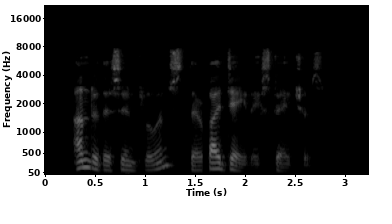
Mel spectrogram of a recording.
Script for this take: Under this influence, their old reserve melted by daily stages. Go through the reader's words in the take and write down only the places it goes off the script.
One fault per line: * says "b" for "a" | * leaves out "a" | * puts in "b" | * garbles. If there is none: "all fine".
* leaves out "old reserve melted"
